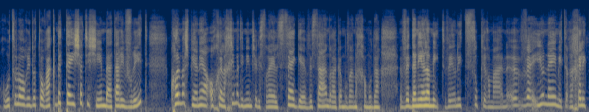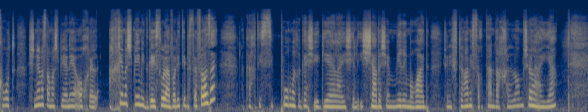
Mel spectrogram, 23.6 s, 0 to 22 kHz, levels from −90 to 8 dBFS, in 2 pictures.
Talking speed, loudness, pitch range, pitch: 135 wpm, -23 LUFS, 200-245 Hz, 220 Hz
